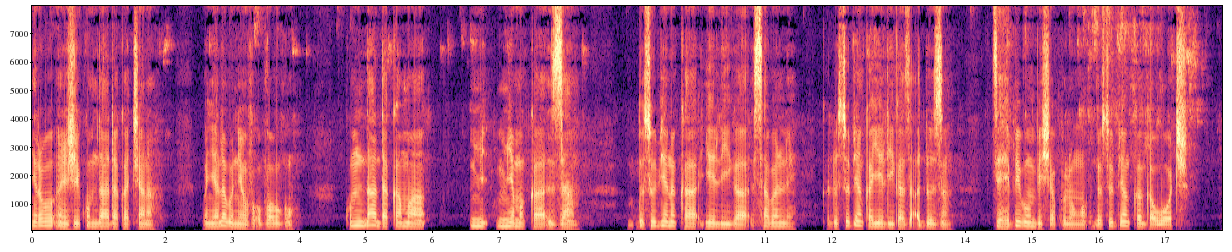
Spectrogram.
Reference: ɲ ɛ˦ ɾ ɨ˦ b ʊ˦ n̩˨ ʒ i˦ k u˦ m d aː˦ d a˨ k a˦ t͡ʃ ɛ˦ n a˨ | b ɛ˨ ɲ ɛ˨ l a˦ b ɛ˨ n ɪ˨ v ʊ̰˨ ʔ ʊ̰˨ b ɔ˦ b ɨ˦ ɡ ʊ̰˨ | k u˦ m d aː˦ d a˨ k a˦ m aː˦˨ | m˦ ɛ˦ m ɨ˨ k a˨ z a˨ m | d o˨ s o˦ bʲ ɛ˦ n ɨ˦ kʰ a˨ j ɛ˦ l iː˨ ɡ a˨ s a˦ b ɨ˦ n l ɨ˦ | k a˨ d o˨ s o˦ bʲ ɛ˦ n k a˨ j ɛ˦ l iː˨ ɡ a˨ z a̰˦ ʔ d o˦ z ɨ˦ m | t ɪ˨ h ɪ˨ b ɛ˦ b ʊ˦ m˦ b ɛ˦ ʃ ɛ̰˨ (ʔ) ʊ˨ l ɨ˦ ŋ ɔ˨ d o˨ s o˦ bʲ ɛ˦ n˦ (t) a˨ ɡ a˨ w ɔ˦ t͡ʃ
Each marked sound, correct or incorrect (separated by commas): incorrect, incorrect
